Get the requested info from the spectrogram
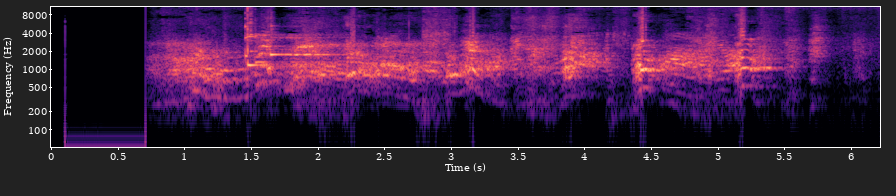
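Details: An 8-year-old Miniature Schnauzer named Webster plays bounce-house games with a man, giving short, sharp barks and higher yips at uneven intervals over steady household noise and thumps.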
